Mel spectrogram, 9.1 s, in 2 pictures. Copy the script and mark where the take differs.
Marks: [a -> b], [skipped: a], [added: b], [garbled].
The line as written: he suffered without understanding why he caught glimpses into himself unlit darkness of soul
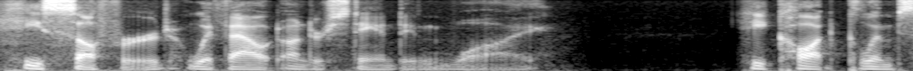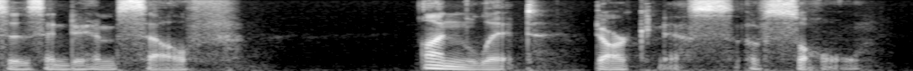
he suffered without understanding why he caught glimpses into himself unlit darkness of soul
